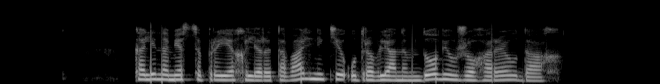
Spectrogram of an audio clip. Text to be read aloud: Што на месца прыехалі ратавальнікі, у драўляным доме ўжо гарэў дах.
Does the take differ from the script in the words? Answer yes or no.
yes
